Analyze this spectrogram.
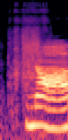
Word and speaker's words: gnaw: this week are na notice there's a silent G there na like the mouse is gnawing on the cheese draw saw straw and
